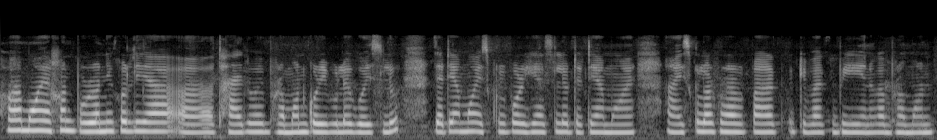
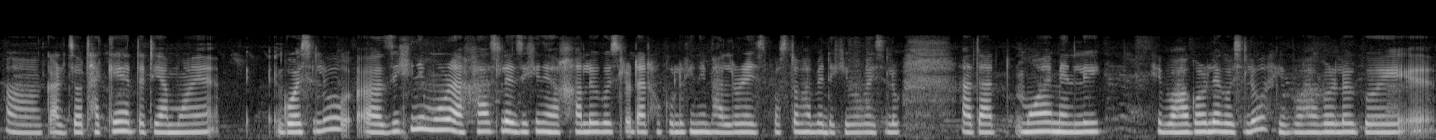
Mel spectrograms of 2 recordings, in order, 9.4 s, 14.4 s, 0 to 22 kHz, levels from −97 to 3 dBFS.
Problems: constant background noise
